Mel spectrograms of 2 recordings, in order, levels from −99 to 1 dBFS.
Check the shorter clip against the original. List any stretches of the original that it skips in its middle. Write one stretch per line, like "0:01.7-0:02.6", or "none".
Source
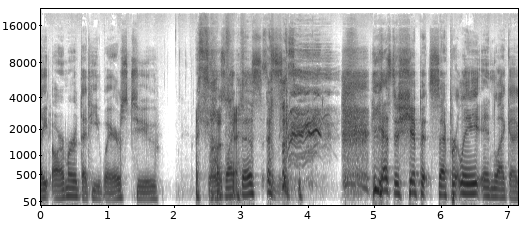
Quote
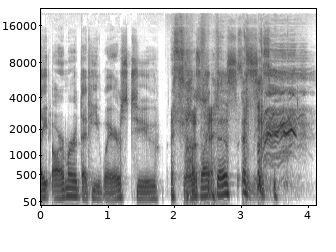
0:01.8-0:02.2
